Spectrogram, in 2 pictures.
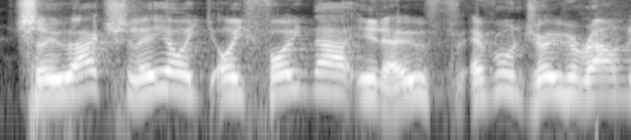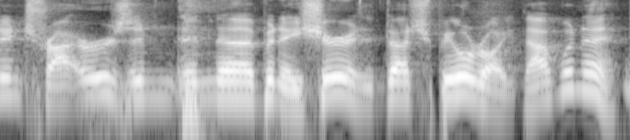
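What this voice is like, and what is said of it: Put-on Somerset farmer's accent. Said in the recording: “Why don't you give us a Somerset accent, a farmer's accent? ... this is Hagrid from Harry Potter”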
